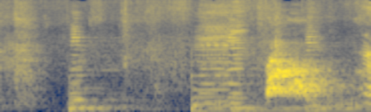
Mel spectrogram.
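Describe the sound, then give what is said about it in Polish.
A dog named Karmelet barks three times, loud, sharp woofs spaced about half a second to a second apart, with no talking in between. “O, Karmelet ma jakieś sugestie.”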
